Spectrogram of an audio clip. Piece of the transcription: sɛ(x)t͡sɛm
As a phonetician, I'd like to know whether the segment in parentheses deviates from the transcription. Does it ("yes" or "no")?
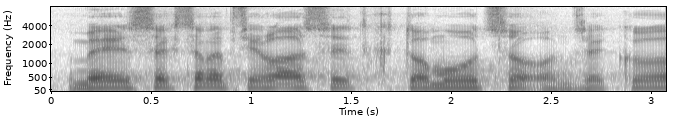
no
